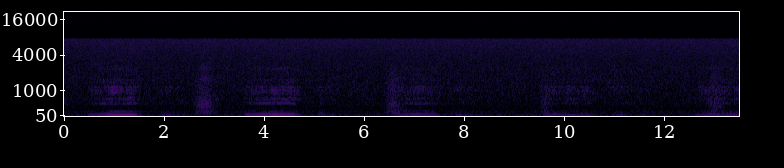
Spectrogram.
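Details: Adult housemate snoring during sleep, recorded around 4:17–4:20 AM, looped: low rumbling snores about every three seconds over quiet sleep breathing and faint room hum.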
